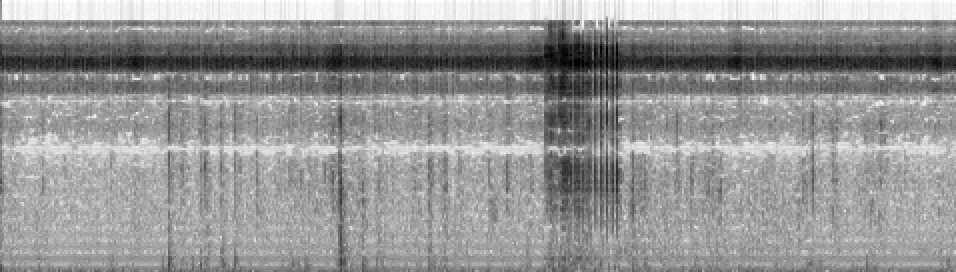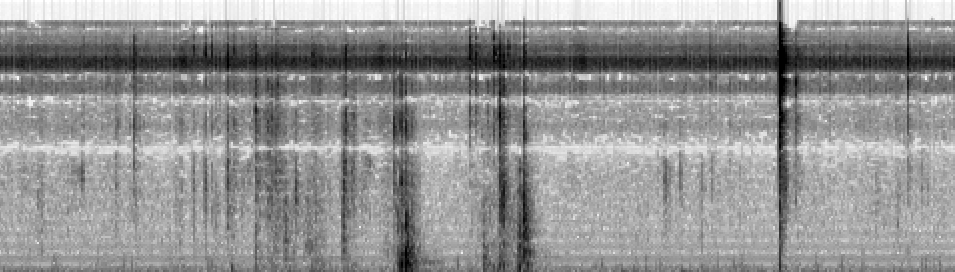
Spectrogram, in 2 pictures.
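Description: Fabric rustles and crinkles as hands handle it.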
